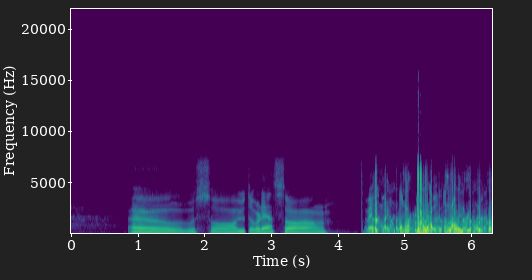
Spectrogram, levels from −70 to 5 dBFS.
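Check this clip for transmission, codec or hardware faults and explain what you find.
One transmission fault is present: a codec payload misread from 4.51 s to the end of the clip at 6.32 s. The AMR wideband coding before it is clean, which points to a rate around 12.65 kbit/s.

From 4.51 s the decoder unpacks the AMR payload in the wrong layout, which fits octet-aligned frames being read as bandwidth-efficient. Every field lands in the wrong place, so the speech becomes garbled warble and noise that barely tracks it. On a spectrogram, the harmonic striations give way to smeared broadband texture. On the waveform, the envelope stops following syllables.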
